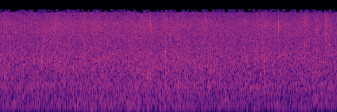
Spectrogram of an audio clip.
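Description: Steady rain falls late at night around a home in a continuous, even hiss with no pauses or changes, a dense wash of drops filling the whole stretch at a moderate, constant level, with no voices.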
